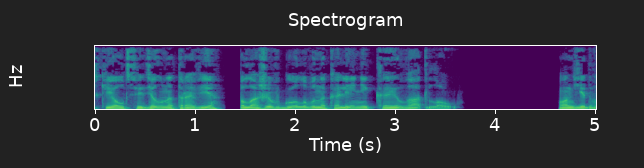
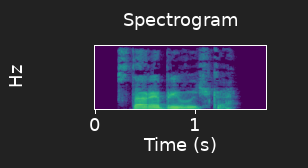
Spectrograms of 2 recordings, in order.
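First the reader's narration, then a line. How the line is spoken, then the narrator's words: Sighing explanation. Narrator (Russian): вздохнув, объяснил он Дагне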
